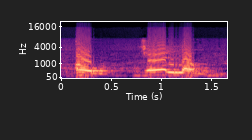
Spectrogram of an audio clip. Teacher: Su sonido fonético es como si fuera una U, una O con una U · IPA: /ou/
